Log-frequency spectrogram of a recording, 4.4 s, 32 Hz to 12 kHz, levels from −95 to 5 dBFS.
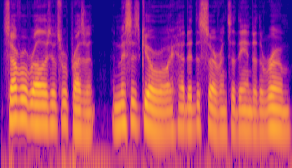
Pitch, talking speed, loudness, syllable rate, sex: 135 Hz, 220 wpm, -17 LUFS, 6.4 syllables/s, male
